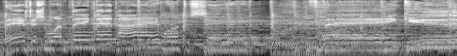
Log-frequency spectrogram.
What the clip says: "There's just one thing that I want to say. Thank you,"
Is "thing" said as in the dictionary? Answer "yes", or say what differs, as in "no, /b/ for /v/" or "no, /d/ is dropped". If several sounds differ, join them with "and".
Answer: yes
